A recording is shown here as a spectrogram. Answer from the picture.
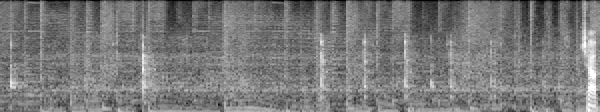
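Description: Chef's knife chopping pitted dates on a wooden cutting board: irregular sharp taps of the blade striking the board, over background music.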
